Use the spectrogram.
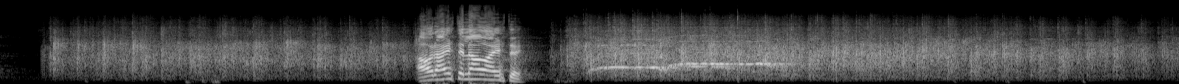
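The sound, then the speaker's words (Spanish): An audience at an event claps in a dense, steady burst, one side of the audience applauding the other, stops briefly while a man speaks, then breaks into a second, longer round of applause that swells and gradually thins out. “Este, este lado le va a aplaudir a este, vamos, adelante.”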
